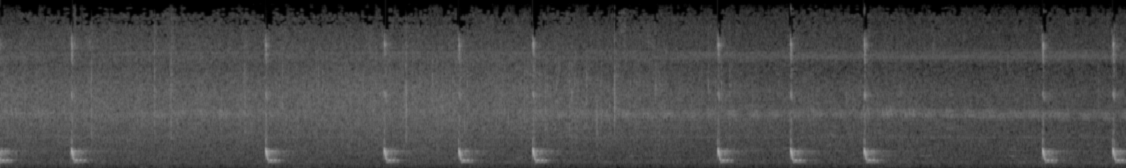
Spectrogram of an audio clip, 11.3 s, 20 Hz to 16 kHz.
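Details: Large-tailed nightjar in Singapore on 9 March 2014 gives sharp, hollow 'chonk' notes like a knock on wood, about one a second at an uneven pace, over a faint steady hiss.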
